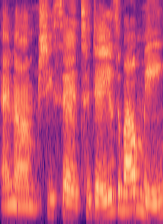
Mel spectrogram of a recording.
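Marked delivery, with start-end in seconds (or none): none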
